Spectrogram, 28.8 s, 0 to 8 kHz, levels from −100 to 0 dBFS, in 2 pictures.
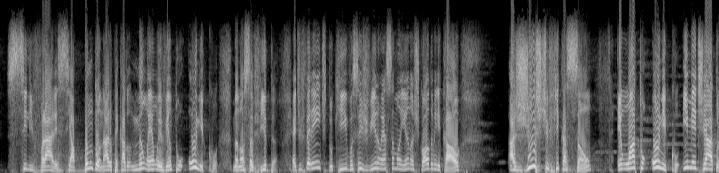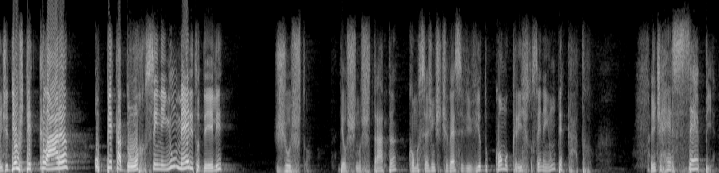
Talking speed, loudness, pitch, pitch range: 125 wpm, -23 LUFS, 190 Hz, 155-225 Hz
